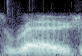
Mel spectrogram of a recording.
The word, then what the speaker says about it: Reg: It's Reg. It's R E G, but it almost sounds like an R-E-J. It's a contraction for. – Like active regenerative. Okay. – Active regeneration. So it's okay. Reg Active.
